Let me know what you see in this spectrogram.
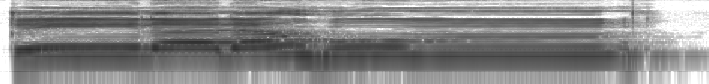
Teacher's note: قیل میں یا مدہ ہے، قاف کو موٹا ادا کریں گے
